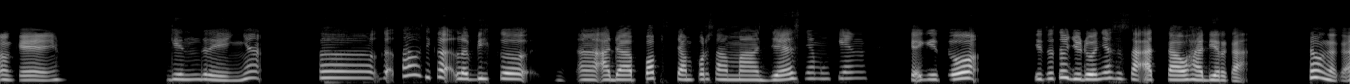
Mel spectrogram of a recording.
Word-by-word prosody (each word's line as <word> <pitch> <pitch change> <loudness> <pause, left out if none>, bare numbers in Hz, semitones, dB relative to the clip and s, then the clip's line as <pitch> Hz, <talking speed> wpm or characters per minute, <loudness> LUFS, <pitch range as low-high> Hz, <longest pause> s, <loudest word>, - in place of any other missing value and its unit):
Oke. 205 -2 -3 1.5
Genre-nya, 225 +1 -3 0.6
eee, 305 0 -1
nggak - - -7
tau 425 +3 0
sih 325 - -6
Kak, 325 -1 +1
lebih 255 0 +1
ke, 255 -3 +3 0.6
e 215 - -4 0.2
ada 215 0 +2
pop 275 +1 +3 0.2
campur 230 +1 -1
sama 215 -3 0
jazz-nya 230 +8 -1
mungkin, 280 +2 -10 0.4
kayak - - -1 0.2
gitu. - - -12 0.9
Itu 250 +2 -3
tuh, 320 +1 +3
judulnya 245 +2 +4
"Sesaat 245 -3 0
Kau 210 0 +5
Hadir" 205 -2 +2
Kak, 165 - -2 0.6
tahu 320 -1 +5
nggak 195 - -1
Kak? 180 +1 -4
235 Hz, 125 wpm, -23 LUFS, 215-275 Hz, 1.5 s, Kau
